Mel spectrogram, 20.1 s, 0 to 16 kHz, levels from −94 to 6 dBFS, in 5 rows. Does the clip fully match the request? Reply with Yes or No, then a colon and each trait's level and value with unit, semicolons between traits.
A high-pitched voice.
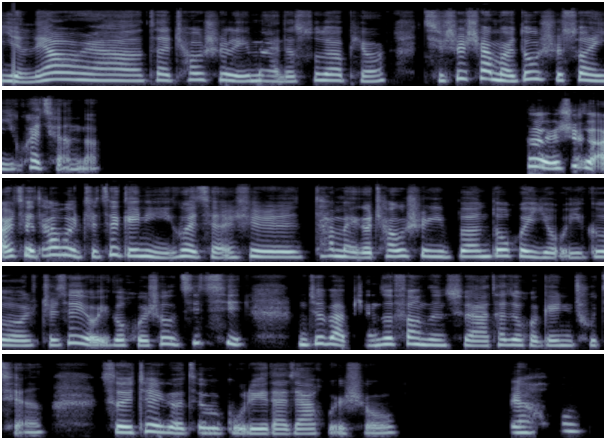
Yes: high, 245 Hz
